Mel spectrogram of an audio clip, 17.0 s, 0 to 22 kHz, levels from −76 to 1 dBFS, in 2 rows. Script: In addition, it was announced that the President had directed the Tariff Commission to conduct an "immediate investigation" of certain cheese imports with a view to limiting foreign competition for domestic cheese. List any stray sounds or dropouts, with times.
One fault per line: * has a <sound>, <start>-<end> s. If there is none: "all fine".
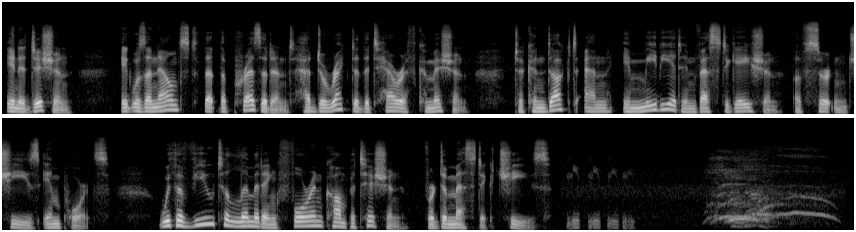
* has a laugh, 14.2-14.9 s
* has a breath, 15.5-16.9 s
